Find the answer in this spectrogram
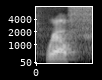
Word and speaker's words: Ralph: No, but yeah, and it's got Ralph Fiennes. It has everyone in it. Is that how you say his name? I've heard it like Rafe Fiennes.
